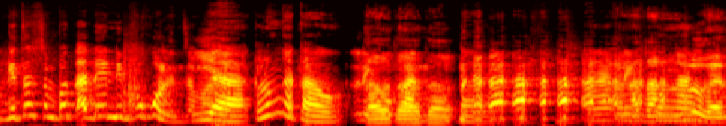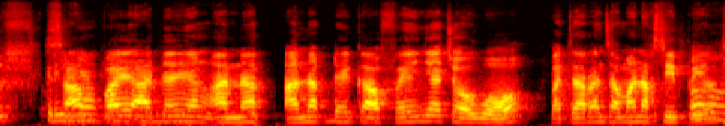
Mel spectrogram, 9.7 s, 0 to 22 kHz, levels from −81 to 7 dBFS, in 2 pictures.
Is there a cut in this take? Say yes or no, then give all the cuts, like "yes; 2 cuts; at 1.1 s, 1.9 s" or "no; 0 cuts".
yes; 3 cuts; at 5.0 s, 6.6 s, 8.5 s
